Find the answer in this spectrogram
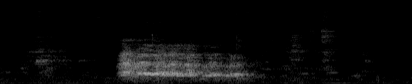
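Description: A dog barking, one burst starting a little over a second in and lasting about a second, followed by a few fainter short sounds.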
